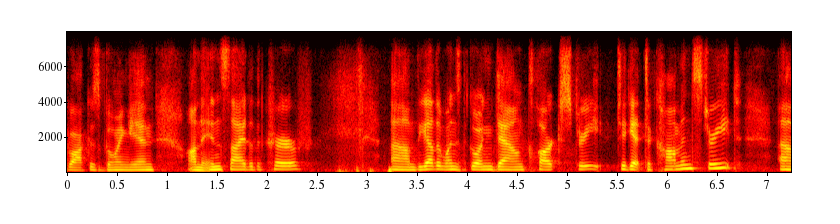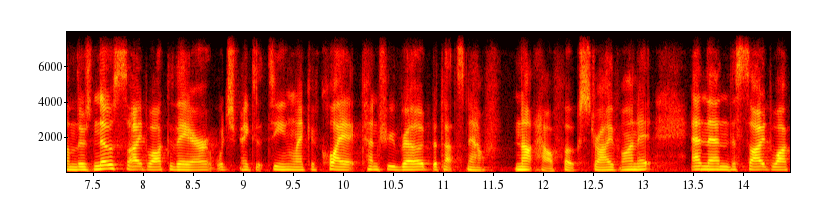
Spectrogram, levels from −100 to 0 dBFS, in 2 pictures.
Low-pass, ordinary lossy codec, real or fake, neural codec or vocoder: 7.2 kHz; Opus, 24 kbps; fake; codec, 16 kHz, 0.8 kbps, ZipCodec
